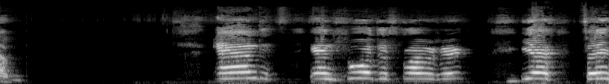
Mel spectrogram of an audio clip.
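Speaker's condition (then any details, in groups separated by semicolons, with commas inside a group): Cerebral palsy; brain damage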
